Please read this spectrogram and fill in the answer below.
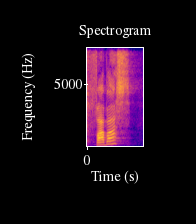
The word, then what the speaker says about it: phobos: It's pronounced phobos, right? It has the same roots as the English word phobia.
